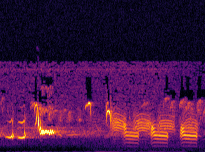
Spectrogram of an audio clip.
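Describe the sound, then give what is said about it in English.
Winter bird calls from small birds such as chickadees, nuthatches and solitaires: faint, high chirps and short trilled notes in a few bursts, with no voices. “You often hear chickadees, nuthatches, and solitaires before you see them, as their plumage is neither colorful nor splashy. If you notice these calls on a winter's day”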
